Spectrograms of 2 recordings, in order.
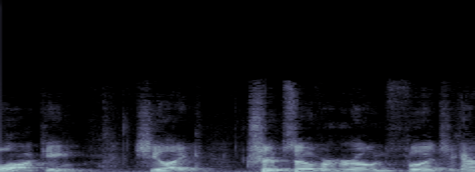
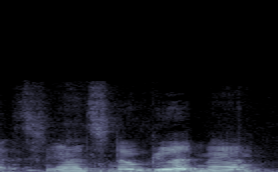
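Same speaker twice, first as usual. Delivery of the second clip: normal talking voice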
